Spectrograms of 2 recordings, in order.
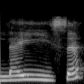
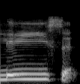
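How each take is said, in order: First: The first syllable is a lowered ai sound. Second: The first syllable is raised to an e sound. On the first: The speaker calls it right. "So இந்த ஹர்ஃப் லீன கீழ இறக்கணும்" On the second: The speaker calls it wrong. "லெய்ஸ லேன்னு தூக்கிருவாங்க"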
